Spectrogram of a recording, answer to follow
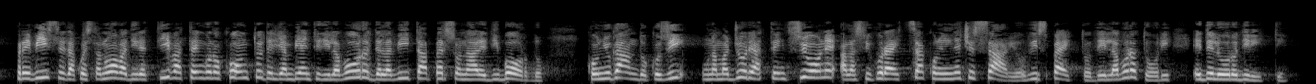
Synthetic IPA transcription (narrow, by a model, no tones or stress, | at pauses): pɾevist̪ed̪akːwest̪anwɔːvad̪iɾet̪ːiːvat̪ɛŋɡonokont̪od̪eʎːiambjɛnt̪id̪ilavoːɾoed̪ːelːaviːt̪apersonaːled̪ibord̪o | koɲjuɡand̪okoziunamad͡ʒːoːɾeat̪ːent̪sjoːneʔalːasikuɾɛt̪sːakonilnet͡ʃesːaːɾjorispɛt̪ːod̪ejlavoɾat̪oːɾied̪ːejloːɾod̪iɾit̪ːi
